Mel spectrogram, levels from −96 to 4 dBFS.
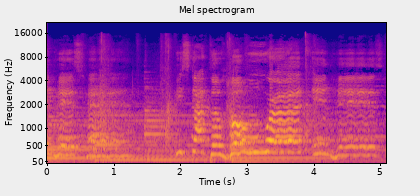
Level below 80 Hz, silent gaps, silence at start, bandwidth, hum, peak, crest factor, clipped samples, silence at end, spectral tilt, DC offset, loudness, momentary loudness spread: -42 dBFS; none; 0 s; 16.5 kHz; none; -2 dBFS; 16 dB; under 0.1%; 0 s; -5.5 dB/octave; under 0.1%; -19 LUFS; 12 LU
